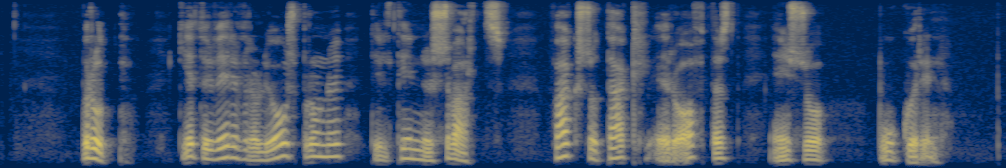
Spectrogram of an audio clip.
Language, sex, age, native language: Icelandic, female, 60-69, Icelandic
